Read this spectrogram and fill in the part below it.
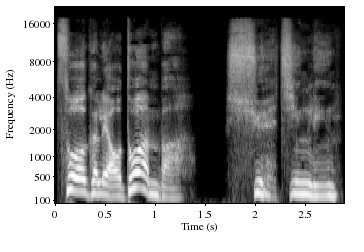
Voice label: Female Human; Valeera; zh

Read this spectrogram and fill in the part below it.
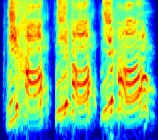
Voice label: Male Mech Picked; zh

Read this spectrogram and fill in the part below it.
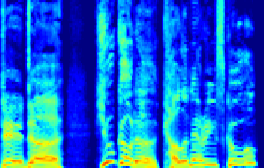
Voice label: Male Human Well Played; en

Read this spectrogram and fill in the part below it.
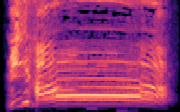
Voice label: Male Mech Attack, zh

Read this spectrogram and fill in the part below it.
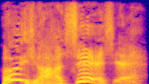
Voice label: Male Human Thanks, zh

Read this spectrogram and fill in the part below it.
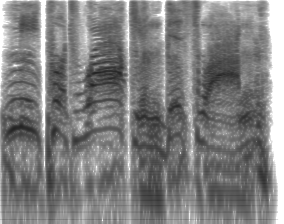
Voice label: Male Kobold Play; en

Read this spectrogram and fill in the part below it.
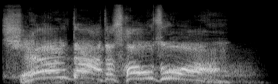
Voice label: Male Dragon WOW; zh

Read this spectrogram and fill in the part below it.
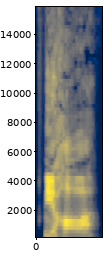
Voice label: Greetings, zh

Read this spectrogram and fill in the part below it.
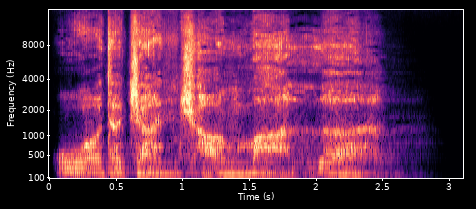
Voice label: Male Dragon ERROR FULL MINIONS; 满场七随从; 我的战场满了！; 风暴巨龙迦拉克隆（英雄）; Too many minions; My board is too full.; zh

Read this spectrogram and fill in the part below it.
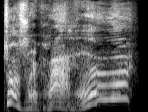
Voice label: Male Murloc Wow; zh

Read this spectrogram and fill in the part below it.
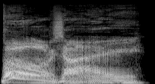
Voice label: Male Orc Ogre Attack; en

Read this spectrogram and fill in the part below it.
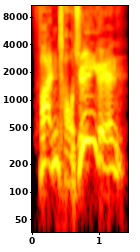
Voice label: Male Human Attack, zh

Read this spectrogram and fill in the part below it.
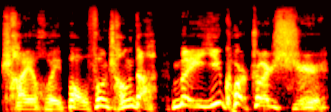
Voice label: Male Human, zh; Play

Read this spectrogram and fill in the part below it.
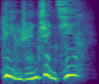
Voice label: Wow, zh

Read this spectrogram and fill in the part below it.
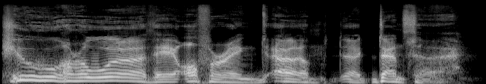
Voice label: Male NightElf Well Played

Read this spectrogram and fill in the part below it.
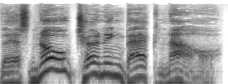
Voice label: Male Human Start; en

